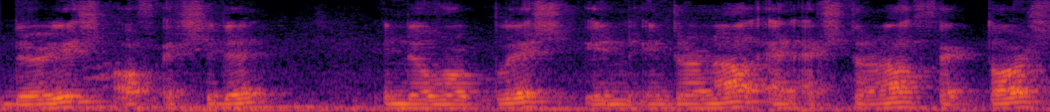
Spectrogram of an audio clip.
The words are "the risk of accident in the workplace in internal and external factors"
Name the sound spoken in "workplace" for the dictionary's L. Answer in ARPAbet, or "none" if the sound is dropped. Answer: L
